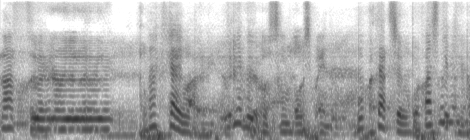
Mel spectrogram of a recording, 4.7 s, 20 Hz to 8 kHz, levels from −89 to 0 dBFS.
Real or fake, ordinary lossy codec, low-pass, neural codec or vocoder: fake; none; none; codec, 16 kHz, 1 kbps, FreqCodec, smaller model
